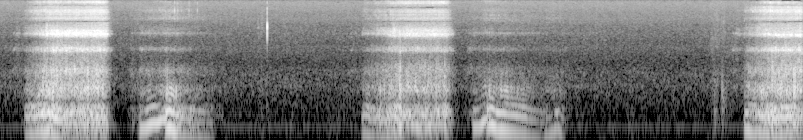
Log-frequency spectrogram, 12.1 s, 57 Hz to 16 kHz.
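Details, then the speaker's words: Dog snoring while asleep: loud, regular snoring at about 11 breaths a minute, with rough inhales and whistling exhales. "you are a big snoring lump you are a big snoring lump yes you are you"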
